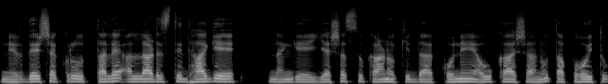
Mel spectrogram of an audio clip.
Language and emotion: Kannada, sad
